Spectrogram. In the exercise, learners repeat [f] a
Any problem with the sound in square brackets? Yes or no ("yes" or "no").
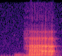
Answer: yes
